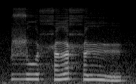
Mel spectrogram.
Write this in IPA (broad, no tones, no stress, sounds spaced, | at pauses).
ɮ u ħ ɵ ħ ʉ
